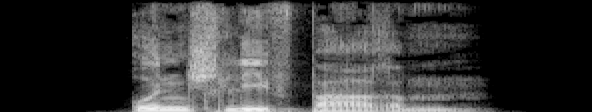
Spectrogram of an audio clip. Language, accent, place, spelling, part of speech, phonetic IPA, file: German, Germany, Berlin, unschliefbarem, adjective, [ˈʊnˌʃliːfbaːʁəm], De-unschliefbarem.ogg
- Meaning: strong dative masculine/neuter singular of unschliefbar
